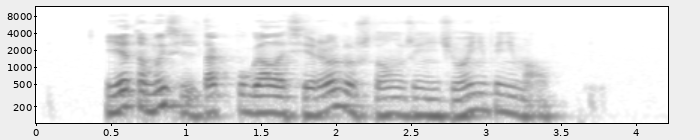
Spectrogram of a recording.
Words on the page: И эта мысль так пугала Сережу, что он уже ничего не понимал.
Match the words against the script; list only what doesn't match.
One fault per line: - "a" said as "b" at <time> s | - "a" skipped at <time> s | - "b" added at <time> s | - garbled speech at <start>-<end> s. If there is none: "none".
none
